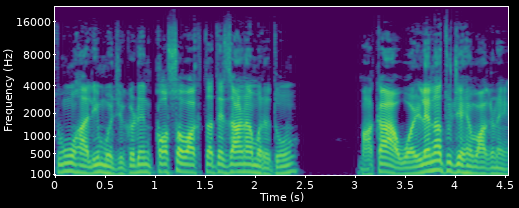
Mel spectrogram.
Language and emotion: Goan Konkani, angry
